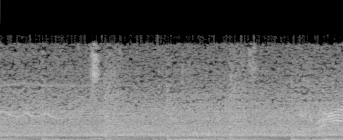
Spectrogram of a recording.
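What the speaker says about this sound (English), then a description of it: "This crowd bringing the energy and noise early." Crowd at a TCU versus Oklahoma college football game, a broad, steady roar of fans filling the stadium with a few louder swells, heard at a distance with no clear voices.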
